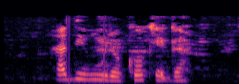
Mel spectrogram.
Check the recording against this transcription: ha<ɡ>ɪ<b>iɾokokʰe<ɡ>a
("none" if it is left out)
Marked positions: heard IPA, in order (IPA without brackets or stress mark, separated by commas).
d, w, ɡ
